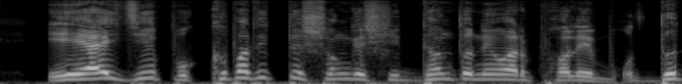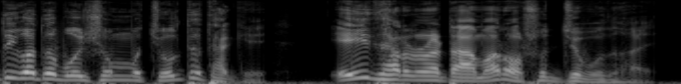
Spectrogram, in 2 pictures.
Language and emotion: Bengali, disgusted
